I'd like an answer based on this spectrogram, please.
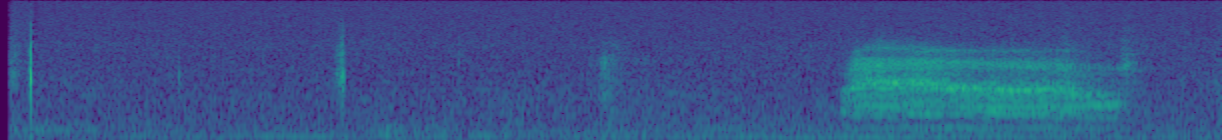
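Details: A seal point Siamese cat gives one long, loud, harsh meow, held steady for over a second.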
